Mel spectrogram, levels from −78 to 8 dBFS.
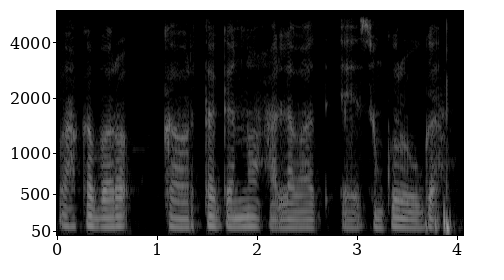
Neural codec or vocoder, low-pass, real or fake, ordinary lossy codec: none; 5.4 kHz; real; none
